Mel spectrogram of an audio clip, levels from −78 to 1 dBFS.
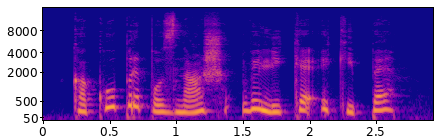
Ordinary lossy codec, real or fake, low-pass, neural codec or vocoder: none; real; 14.4 kHz; none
